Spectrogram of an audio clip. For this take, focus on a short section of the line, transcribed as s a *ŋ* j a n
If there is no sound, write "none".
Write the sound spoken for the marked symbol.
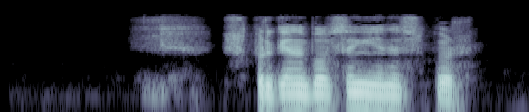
ŋ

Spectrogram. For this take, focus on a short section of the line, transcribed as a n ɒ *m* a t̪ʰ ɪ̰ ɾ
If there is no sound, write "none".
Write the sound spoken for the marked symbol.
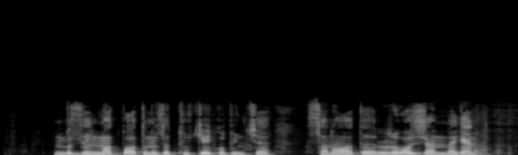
none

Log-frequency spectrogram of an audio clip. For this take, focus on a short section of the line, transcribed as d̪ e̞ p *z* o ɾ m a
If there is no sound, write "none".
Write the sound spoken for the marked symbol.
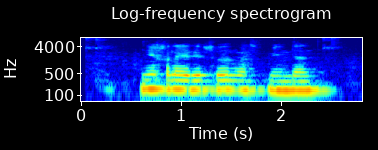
s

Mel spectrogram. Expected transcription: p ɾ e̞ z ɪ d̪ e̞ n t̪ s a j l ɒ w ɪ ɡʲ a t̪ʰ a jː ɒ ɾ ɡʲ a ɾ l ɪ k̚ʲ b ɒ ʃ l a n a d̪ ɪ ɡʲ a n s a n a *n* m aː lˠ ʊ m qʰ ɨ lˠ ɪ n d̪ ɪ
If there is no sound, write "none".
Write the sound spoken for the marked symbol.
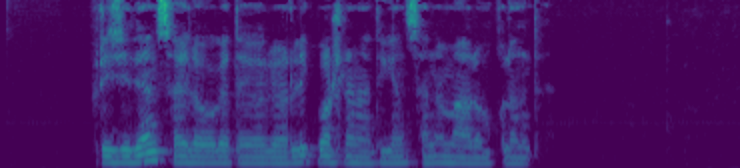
none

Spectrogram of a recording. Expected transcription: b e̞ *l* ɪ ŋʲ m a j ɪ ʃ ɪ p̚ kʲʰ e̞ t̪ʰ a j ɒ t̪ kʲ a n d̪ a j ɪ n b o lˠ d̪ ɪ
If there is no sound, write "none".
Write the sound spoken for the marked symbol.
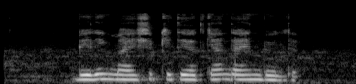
l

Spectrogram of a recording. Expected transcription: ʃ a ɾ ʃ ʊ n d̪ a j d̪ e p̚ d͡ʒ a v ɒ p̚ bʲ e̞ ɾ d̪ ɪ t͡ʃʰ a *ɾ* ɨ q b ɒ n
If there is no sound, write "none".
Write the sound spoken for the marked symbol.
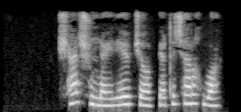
ɾ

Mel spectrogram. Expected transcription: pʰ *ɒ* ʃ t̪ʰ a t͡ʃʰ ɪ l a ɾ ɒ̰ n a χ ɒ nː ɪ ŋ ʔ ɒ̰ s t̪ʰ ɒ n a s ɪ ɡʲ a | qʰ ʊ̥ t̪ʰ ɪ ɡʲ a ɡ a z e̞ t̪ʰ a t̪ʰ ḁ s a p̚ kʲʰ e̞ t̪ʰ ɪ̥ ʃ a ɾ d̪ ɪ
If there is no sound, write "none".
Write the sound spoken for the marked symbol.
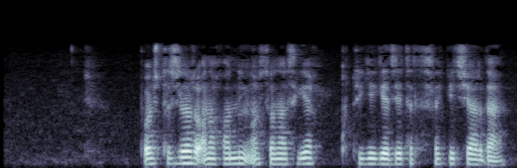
ɒ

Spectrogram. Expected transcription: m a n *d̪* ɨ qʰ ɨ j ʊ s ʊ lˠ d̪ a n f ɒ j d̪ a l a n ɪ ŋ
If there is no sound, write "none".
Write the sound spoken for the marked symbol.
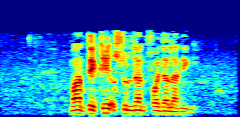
t̪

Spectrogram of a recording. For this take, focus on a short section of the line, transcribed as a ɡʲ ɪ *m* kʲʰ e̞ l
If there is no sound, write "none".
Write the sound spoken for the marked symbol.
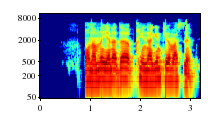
m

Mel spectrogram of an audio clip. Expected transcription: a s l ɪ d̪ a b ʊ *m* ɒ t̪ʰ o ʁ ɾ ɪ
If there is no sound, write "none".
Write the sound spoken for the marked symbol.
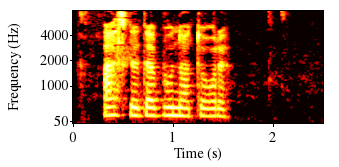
n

